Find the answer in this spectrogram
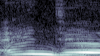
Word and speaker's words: Angel: Nggak boleh kayak gitu Kak, aku kan namanya Angel ya, walaupun tulisannya Angel, cuman tetep dibacanya Angel.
